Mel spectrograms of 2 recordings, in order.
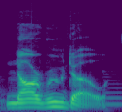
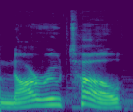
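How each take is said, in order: First: The middle consonant is a D sound. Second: The middle consonant is a clear T sound. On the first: The speaker calls it wrong. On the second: The speaker calls it right.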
